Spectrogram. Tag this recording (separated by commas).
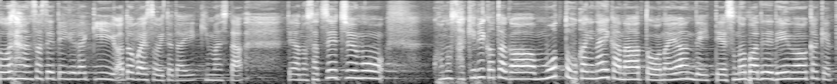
people battle cry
